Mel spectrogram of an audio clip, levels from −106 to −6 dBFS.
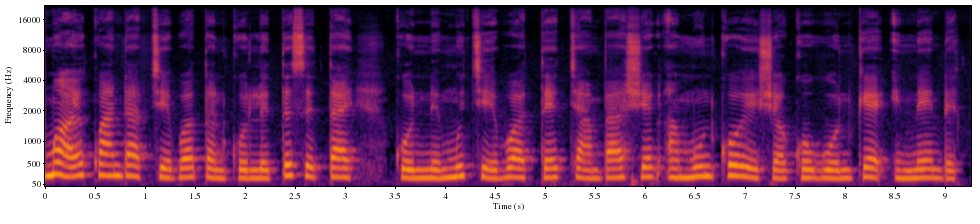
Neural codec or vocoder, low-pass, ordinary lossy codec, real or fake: vocoder, 44.1 kHz, 128 mel bands every 512 samples, BigVGAN v2; none; none; fake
